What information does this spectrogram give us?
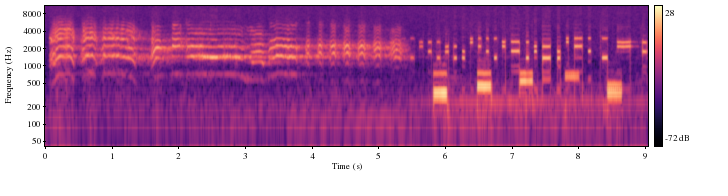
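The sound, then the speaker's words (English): A bird squawks and caws loudly in a frantic run of rising, wavering calls as it gets a worm, then a quick series of short, clipped electronic beeps follows, clear with no talking. “Another monitor sound, the sound of an early bird getting the worm.”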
